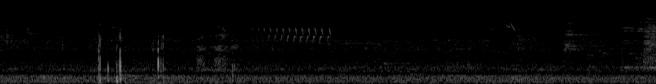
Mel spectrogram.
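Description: Faint outdoor birdsong: small birds chirping, with a quick high trill about two and a half seconds in. A few sharp clicks come about a second in.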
